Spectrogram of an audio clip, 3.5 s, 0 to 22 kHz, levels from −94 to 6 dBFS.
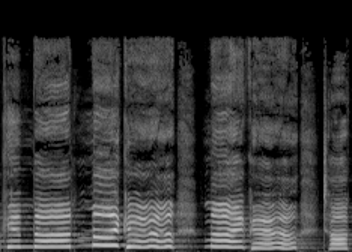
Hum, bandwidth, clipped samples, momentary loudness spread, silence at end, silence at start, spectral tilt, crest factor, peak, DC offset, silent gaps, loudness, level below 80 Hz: none; 19 kHz; under 0.1%; 9 LU; 0.05 s; 0 s; 2.5 dB/octave; 16 dB; -10 dBFS; under 0.1%; none; -24 LUFS; -74 dBFS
